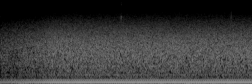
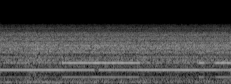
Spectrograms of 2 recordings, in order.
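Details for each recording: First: Transformer-based guitar pedal power supply under noise test: quiet steady mains hum with a faint hiss behind it, even and unchanging; normal low noise. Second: Line 6 Relay G70 on an isolated pedal power supply: steady high buzz and whine with hiss, rising each time the LED switches on and off; ground loop.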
